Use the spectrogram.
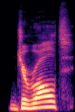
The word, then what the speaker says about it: Geralt: you care about the portrayal of, and you pronounced it correctly, I'm pretty sure, Gerald, is it? Geralt? Yeah. Geralt, and how we need to tell his story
